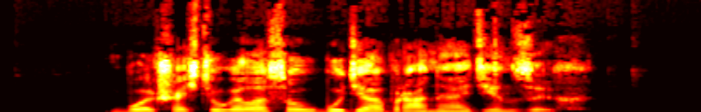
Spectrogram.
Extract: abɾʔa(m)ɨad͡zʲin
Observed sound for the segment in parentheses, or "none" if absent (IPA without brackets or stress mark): n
